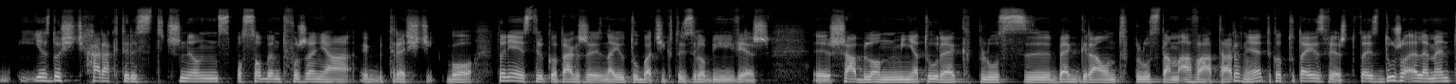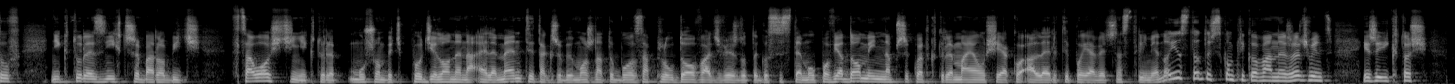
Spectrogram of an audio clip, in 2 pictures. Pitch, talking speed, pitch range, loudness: 115 Hz, 165 wpm, 110-140 Hz, -25 LUFS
